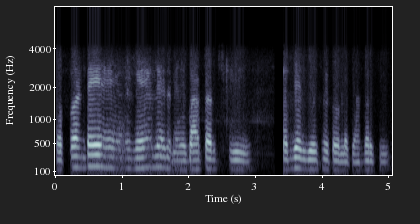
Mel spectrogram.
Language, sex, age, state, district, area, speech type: Telugu, male, 18-30, Telangana, Nalgonda, rural, conversation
